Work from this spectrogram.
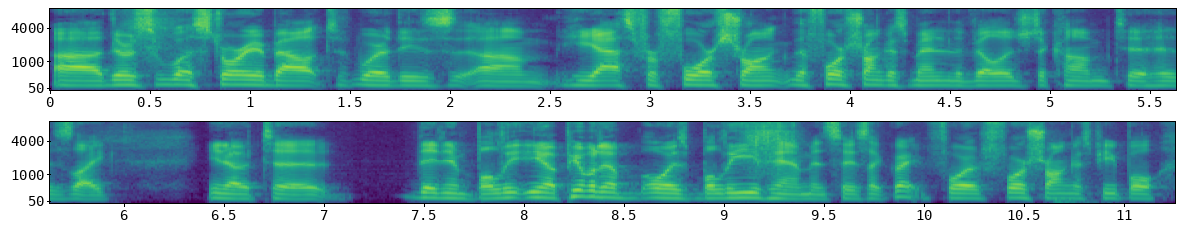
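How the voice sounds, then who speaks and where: A man co-hosting a podcast, telling stories in a casual, animated way. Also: medium pitch, a little fast. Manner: animated storyteller, chuckles through anecdotes. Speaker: podcast co-host.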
